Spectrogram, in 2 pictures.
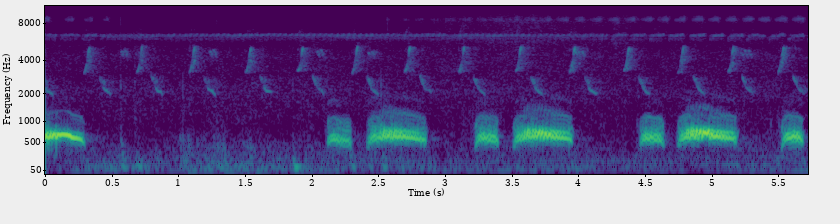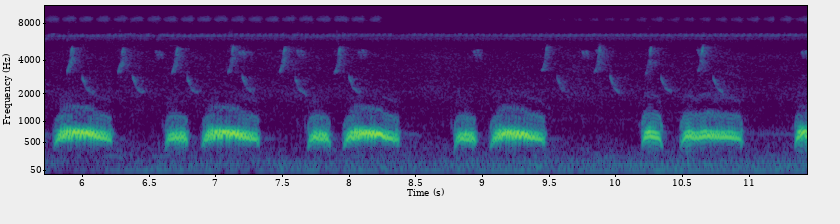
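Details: Roadside in Gia Lai, Vietnam, a decoy spotted dove faces a wild bird: steady run of low hoarse coo notes, paired short and drawn-out, over eleven seconds, faint high twittering from other birds throughout.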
